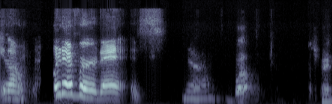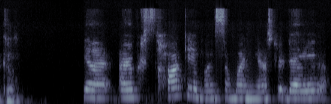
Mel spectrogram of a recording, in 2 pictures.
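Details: Speaker with ataxia (the episode discusses Friedreich's ataxia) who has worked on pronouncing words; ataxic dysarthria.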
